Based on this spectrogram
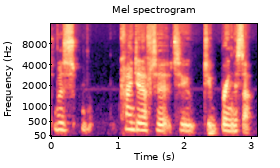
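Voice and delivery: ordinary delivery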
